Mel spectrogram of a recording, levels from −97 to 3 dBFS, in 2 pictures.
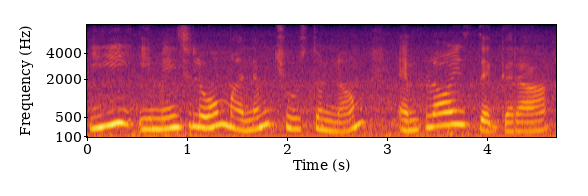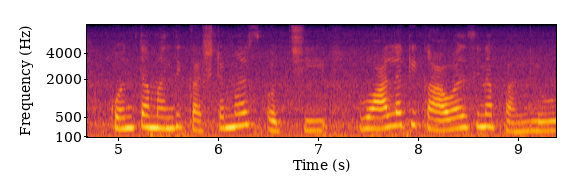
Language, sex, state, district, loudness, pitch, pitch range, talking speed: Telugu, female, Andhra Pradesh, Guntur, -15 LUFS, 250 Hz, 210-285 Hz, 90 wpm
